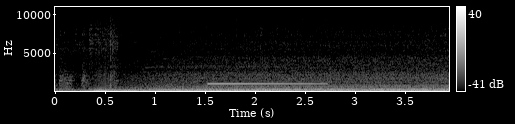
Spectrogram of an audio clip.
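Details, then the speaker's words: 2009 Chrysler Sebring with a cold no-start, after replacing a part with an O-ring: the engine catches at once and settles into a smooth, even idle with a steady low hum and no misses; codes stored, then cleared, no DTCs. "fir is up real good and every code in there now is stored so let's shut this off turn it back on we're going to clear the fault codes"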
